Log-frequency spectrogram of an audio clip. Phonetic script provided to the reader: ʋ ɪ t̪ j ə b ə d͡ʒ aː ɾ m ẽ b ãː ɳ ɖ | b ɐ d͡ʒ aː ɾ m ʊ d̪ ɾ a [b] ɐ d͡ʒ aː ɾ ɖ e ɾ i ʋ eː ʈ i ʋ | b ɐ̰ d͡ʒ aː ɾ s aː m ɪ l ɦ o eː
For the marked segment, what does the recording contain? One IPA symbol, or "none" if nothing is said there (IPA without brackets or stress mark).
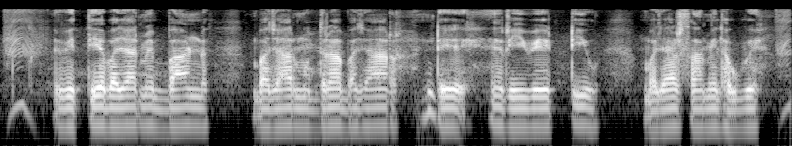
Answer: b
